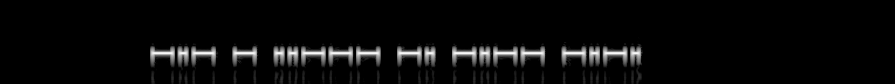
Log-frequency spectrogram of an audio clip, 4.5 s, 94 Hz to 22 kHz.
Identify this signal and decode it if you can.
Morse code, heard as a keyed tone, about 36 wpm, 700 Hz. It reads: KT2NYC
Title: USA Call Signs - 6 Characters - 3x Character Spacing - 35wpm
